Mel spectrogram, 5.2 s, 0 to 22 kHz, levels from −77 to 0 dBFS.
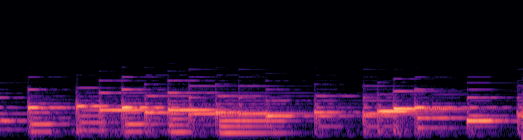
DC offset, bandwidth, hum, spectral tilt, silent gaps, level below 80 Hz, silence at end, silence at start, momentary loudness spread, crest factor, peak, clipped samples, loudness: under 0.1%; 3.8 kHz; none; -7 dB/octave; none; -76 dBFS; 0 s; 0 s; 12 LU; 16 dB; -6 dBFS; under 0.1%; -23 LUFS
